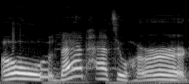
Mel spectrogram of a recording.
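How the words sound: It is said in a put-on announcer voice.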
